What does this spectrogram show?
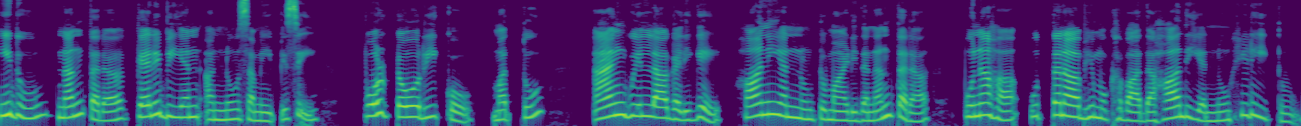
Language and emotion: Kannada, neutral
